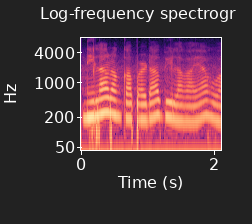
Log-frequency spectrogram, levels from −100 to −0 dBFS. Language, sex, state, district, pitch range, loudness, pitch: Hindi, female, Arunachal Pradesh, Lower Dibang Valley, 185-215 Hz, -16 LUFS, 200 Hz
